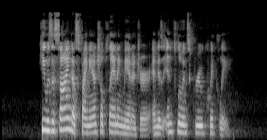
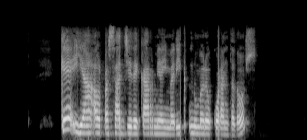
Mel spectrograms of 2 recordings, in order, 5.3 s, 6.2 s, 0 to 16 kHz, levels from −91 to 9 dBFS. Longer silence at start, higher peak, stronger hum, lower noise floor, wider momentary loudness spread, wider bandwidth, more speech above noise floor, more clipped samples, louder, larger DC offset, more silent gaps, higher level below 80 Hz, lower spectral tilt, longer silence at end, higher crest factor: second, 0.8 s vs 1.25 s; about the same, 0 dBFS vs -2 dBFS; neither; second, -71 dBFS vs under -90 dBFS; first, 11 LU vs 6 LU; first, 11.5 kHz vs 8 kHz; second, 54 dB vs over 76 dB; neither; about the same, -17 LUFS vs -15 LUFS; neither; neither; second, -62 dBFS vs -56 dBFS; second, -3.5 dB/octave vs -5.5 dB/octave; second, 0.8 s vs 1.1 s; about the same, 18 dB vs 14 dB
